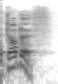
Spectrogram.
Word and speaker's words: Dodworth: It'll say Dodworth, whereas we say Dodworth. And so you're like, it's a bit posh. Yeah. We don't pronounce it. There's no need for that W there.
